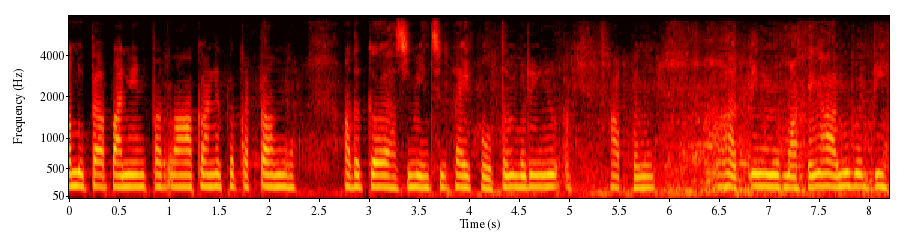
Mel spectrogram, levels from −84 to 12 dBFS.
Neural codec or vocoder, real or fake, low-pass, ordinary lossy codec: codec, 16 kHz, 1.1 kbps, Voila-Tokenizer; fake; none; none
